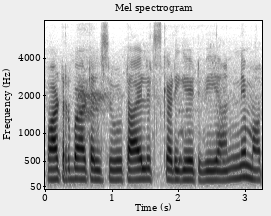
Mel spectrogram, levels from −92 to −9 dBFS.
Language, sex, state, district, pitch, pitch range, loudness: Telugu, female, Andhra Pradesh, Sri Satya Sai, 175 Hz, 170-185 Hz, -18 LUFS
